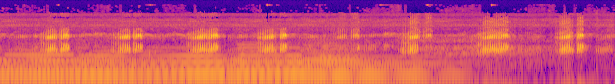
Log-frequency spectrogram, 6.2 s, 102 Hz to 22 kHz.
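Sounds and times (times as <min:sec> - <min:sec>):
low sustained drone: 0:00.0 - 0:05.4
toad croaking in dense forest: 0:00.0 - 0:06.1.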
